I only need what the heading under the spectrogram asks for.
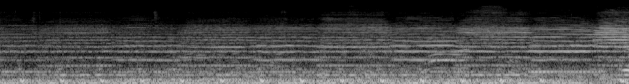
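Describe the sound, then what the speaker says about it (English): Fire truck siren wailing on a Berlin street, a loud steady multi-tone emergency wail held throughout with traffic rumble underneath. "There's a fire truck."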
